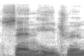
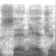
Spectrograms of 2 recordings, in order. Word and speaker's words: Sanhedrin: were Sadducees Pharisees and Sanhedrin or Sanhedrin depending on how you say it uh but one of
